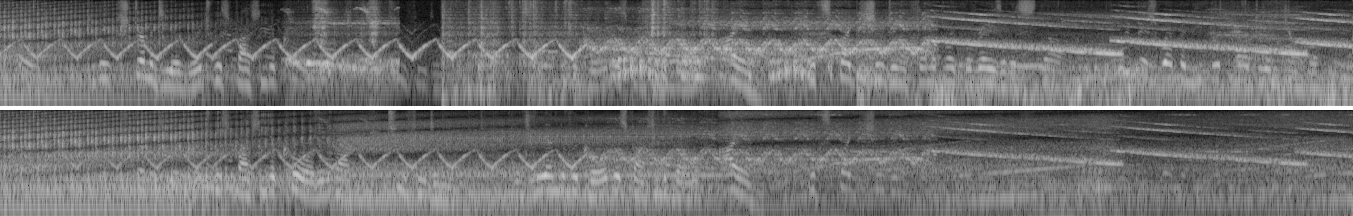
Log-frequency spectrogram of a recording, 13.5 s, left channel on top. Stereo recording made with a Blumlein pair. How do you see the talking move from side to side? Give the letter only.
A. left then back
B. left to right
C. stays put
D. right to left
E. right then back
E.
